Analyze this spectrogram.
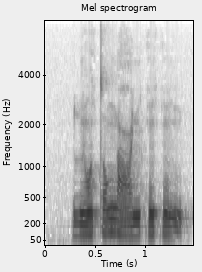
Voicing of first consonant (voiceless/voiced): voiced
